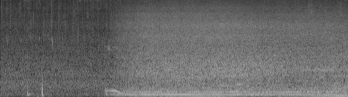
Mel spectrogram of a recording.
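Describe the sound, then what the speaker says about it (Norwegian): Heavy rain suddenly sets in during fly fishing outdoors, a loud, dense, steady hiss of drops beginning about two seconds in after near quiet, with a low rumble underneath. "det blir så mye regn"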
